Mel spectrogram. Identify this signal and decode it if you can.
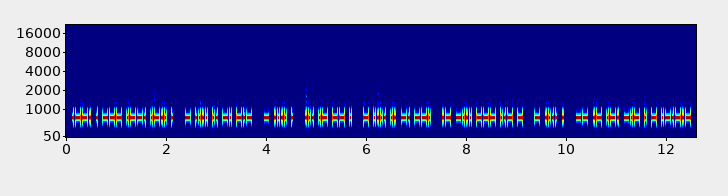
Morse code, heard as a keyed tone, about 36 wpm, 700 Hz. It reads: PEOPLE THINK THE SAME THING ABOUT THE MARKET.
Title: Sentences from Top 1000 Words - Review Part 5 - 35wpm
